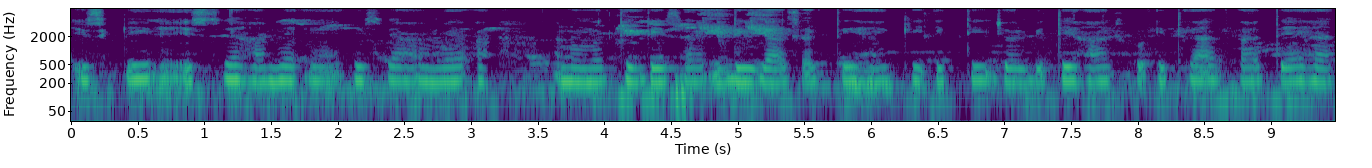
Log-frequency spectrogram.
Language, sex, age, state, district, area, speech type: Hindi, female, 18-30, Bihar, Madhepura, rural, spontaneous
